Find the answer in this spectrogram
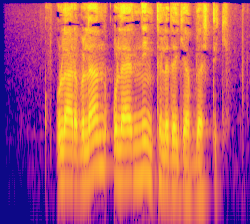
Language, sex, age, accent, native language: Uzbek, male, 12-17, Samarqand, Uzbek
